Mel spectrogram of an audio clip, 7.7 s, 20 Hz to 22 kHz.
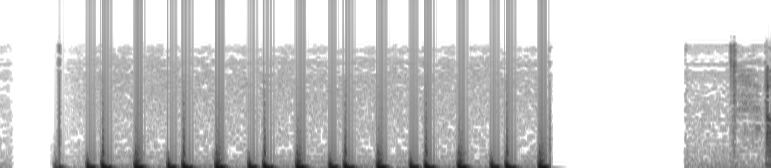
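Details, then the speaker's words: Electronic stethoscope at the apex, patient holding breath after exhaling: a regular two-part heartbeat at about 74 a minute with no S4 before S1 and no S3 after S2. Normal heart sounds without gallop. "i cannot hear an s4 gallop before s1 and i do not hear an s3 gallop after s2"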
